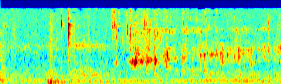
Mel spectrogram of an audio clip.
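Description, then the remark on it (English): A couple of light glassy clinks, then water splashes and gurgles as it's poured into a glass, fairly quiet, with no voices. “And a little water, honey.”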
